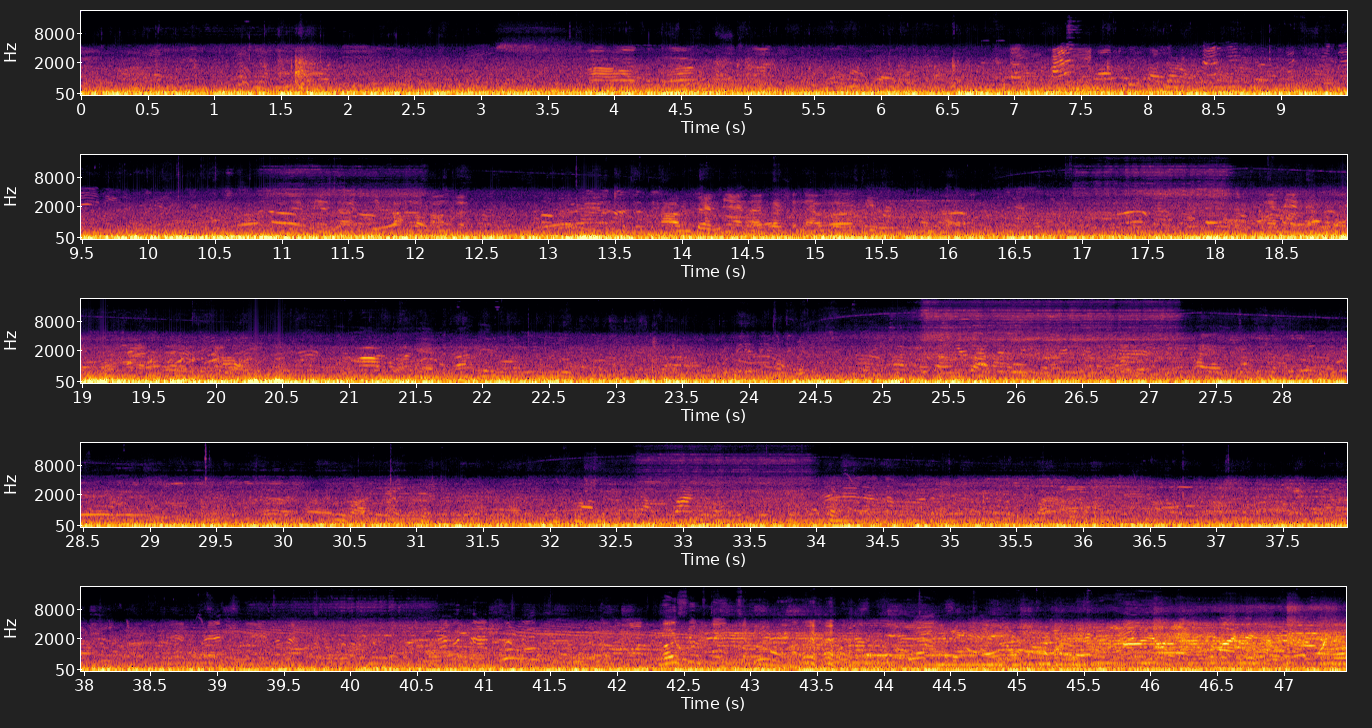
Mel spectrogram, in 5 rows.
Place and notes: Wai Tan, Huangpu District - walk
Many tourists coming and going, The Bund (Wai Tan), Ship in the river, Binaural recording, Zoom H6+ Soundman OKM II
Huangpu, Shanghai, China, 25 November 2013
